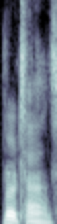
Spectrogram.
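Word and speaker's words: Bertāns: down below wall and um berlins or burtons burtons that's how you pronounce it but they still have they have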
